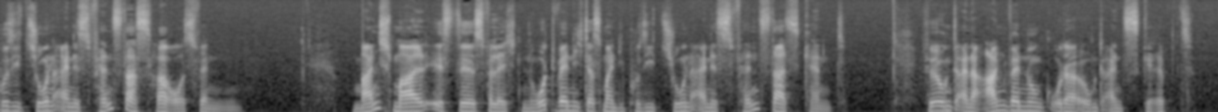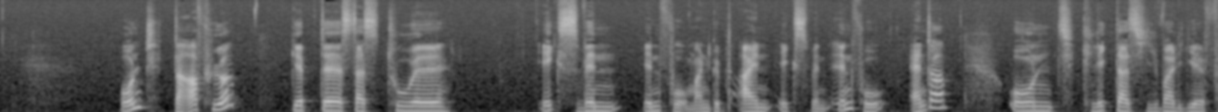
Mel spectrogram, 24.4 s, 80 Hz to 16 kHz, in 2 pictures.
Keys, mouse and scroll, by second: 16.7-19.7 typing, 21.0 Return.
